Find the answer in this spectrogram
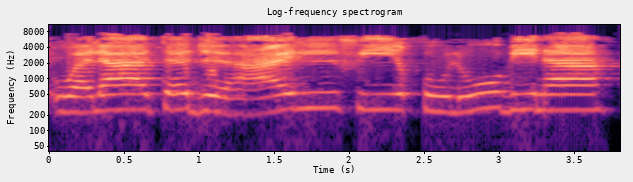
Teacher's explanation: اس میں کلکلا تھوڑا سا اسٹرانگ رکھے، آئین لائٹ کریں گے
